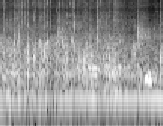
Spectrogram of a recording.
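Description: An audience claps together at a Marathi kirtan held for a saint's death anniversary in Andarsul, a sustained burst of indoor applause mixed with a low hum and faint murmurs.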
